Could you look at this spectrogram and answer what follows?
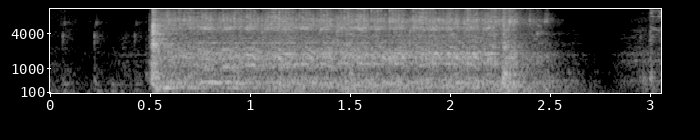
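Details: Austin Allegro, choke out, on a weak jump pack: about two seconds of cranking with no firing, then stops; won't start, jump leads from another vehicle planned, cause unconfirmed.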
